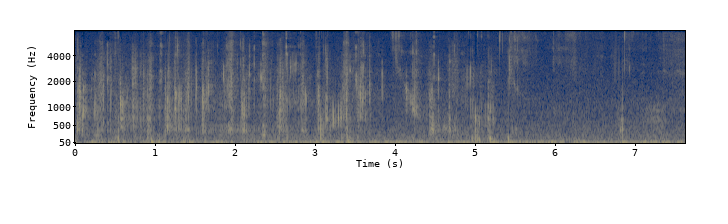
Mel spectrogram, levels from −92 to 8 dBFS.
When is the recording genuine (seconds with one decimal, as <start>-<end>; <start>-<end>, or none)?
0.0-5.1; 6.8-7.6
